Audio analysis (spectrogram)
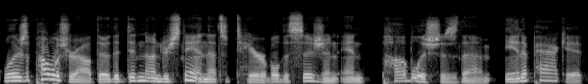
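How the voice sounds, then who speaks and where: A man's voice: mid-range voice, sing-song, a little fast, dry recording, studio quality. A man co-hosting a podcast in casual book chat, emphatic and speaking straight to the listeners. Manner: emphatic, addresses listeners directly. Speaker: podcast co-host. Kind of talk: casual chat about books.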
